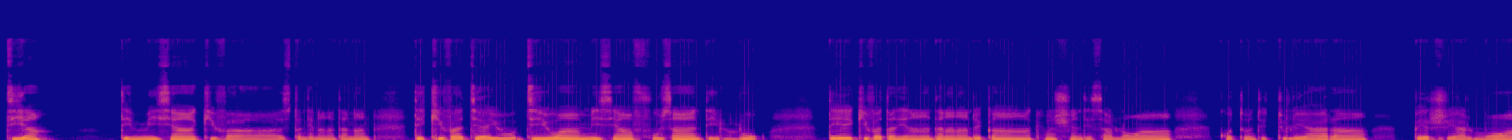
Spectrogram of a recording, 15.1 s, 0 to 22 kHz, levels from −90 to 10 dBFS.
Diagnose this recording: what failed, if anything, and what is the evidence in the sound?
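From 2.72 s to the end of the clip at about 15.13 s, the speech carries a steady 25 Hz buzz, a rapid train of ticks that grows louder and softer with the talker's level. This is a filter restarted on every block, in the call-processing stage: the filter discards its stored state at each block boundary and starts again from silence, so every block opens with a small transient. A 25 Hz repeat rate points to 40 ms processing blocks.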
